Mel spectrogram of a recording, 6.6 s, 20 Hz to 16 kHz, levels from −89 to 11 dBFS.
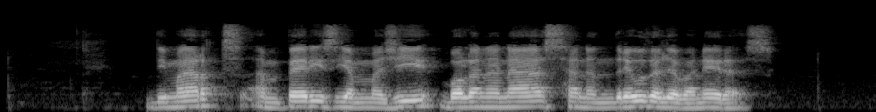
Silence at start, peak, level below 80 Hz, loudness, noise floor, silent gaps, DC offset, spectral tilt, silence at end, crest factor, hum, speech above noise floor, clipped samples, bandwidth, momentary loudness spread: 1.1 s; -2 dBFS; -58 dBFS; -18 LUFS; -71 dBFS; none; under 0.1%; -7 dB/octave; 0.85 s; 16 dB; none; 54 dB; under 0.1%; 7.6 kHz; 11 LU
